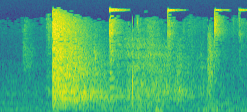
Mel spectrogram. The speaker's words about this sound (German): Und dann feuert sie ruhig und konzentriert Schuss um Schuss mitten ins Ziel.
